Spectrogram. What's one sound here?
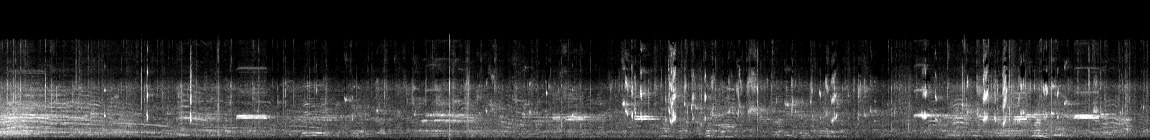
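A crowd of voices chatters and calls out in a large echoing hall.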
